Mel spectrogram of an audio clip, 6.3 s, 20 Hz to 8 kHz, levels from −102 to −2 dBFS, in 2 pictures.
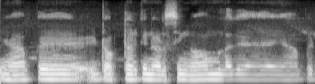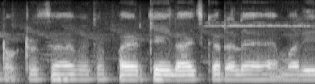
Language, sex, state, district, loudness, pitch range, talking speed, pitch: Magahi, male, Bihar, Lakhisarai, -15 LUFS, 130-140 Hz, 210 wpm, 135 Hz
